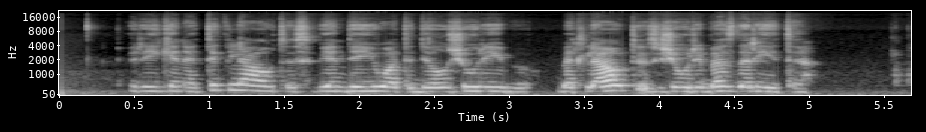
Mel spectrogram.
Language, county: Lithuanian, Šiauliai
